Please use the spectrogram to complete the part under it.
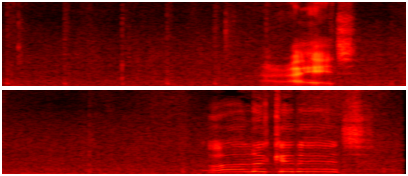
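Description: Footsteps patter quickly on stone steps.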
